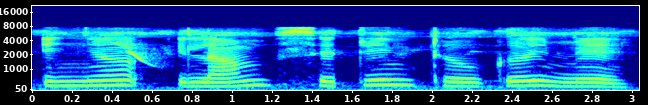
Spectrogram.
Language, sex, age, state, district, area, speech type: Santali, female, 30-45, West Bengal, Birbhum, rural, read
